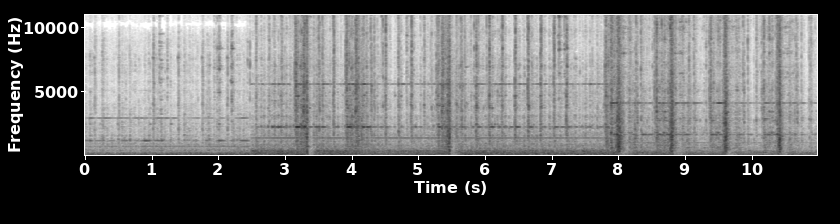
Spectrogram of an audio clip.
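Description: Heavy mechanical shear working steel bar stock: a steady machine hum with sharp metal clanks, first a few seconds apart, then coming about one a second near the end.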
